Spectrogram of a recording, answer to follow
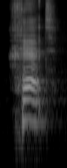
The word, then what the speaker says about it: chet: Chet sounds like the CH in the German word Bach, pronounced back in the throat with the guttural sound.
